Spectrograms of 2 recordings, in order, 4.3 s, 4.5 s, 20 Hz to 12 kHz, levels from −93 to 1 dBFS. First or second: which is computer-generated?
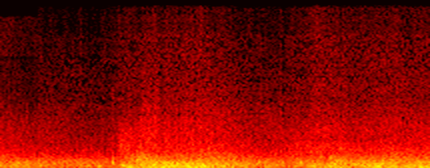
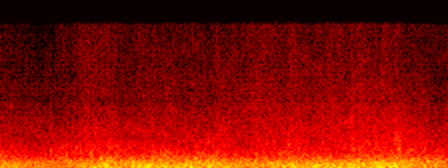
second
